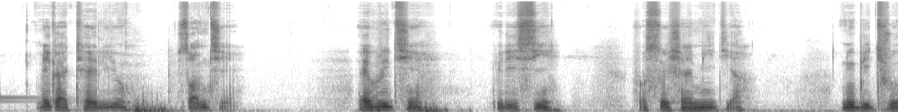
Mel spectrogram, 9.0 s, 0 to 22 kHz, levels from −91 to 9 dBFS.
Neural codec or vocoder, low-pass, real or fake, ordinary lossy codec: none; none; real; none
